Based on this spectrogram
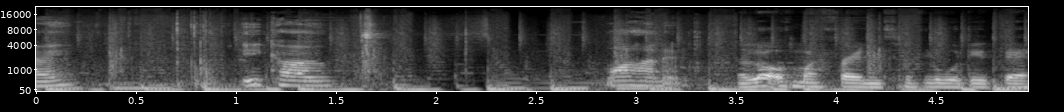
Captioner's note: kisses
